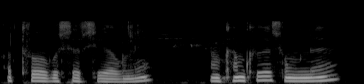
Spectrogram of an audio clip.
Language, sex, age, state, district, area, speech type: Bodo, female, 45-60, Assam, Baksa, rural, spontaneous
